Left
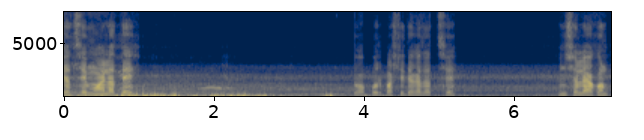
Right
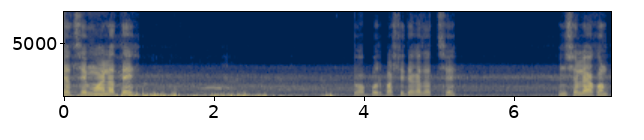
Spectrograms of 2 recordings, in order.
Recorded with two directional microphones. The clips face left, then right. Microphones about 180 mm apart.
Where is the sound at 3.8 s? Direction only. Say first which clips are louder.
Right 4 dB; 10° right (ahead or behind).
